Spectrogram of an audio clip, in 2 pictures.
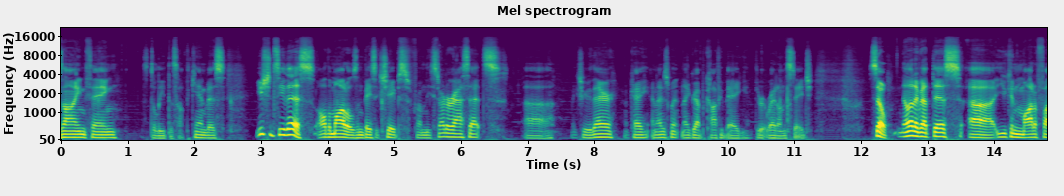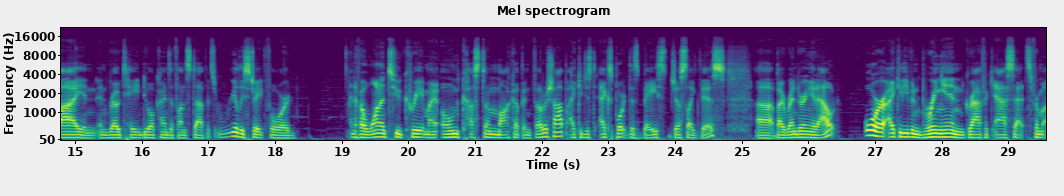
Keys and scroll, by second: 2.1 BackSpace.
